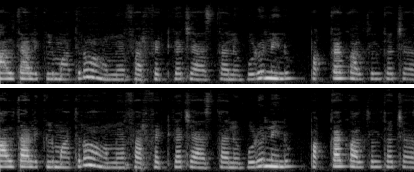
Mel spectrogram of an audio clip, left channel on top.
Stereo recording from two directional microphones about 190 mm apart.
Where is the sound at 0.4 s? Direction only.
15° right (ahead or behind).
